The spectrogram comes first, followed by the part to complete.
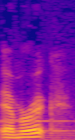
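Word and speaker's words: Aymeric: Also, whenever I um when I say Amir's name, it's a very American way. I'd like to pronounce that A, but uh there's times uh where his name is more actually close to Emerick. Um, and you can actually hear it being pronounced more that way in cutscenes, but it's just so ingrained that I call him a with a, but I feel like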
